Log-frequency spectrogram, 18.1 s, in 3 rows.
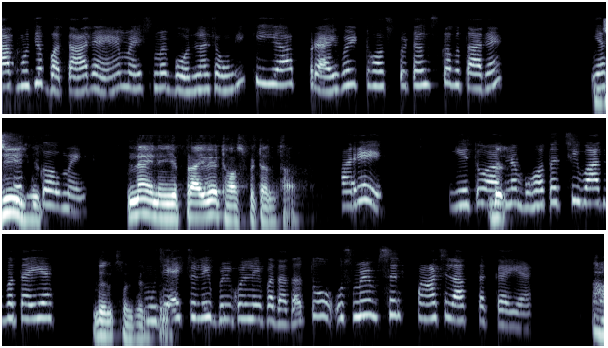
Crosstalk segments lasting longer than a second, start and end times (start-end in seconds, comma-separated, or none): none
